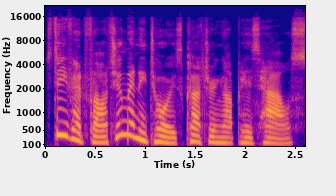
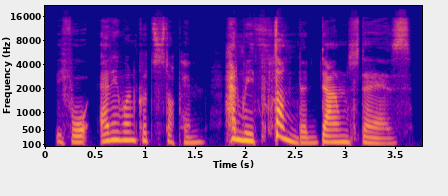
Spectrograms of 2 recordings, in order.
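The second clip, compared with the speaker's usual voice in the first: ordinary delivery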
